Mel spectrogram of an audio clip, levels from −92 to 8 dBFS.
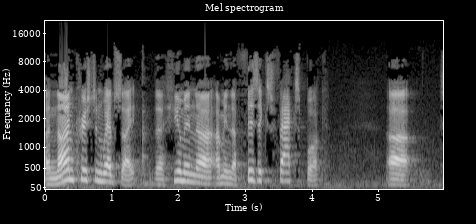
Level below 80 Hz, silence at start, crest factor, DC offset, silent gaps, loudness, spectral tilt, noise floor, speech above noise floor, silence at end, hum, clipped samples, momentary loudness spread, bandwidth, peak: -54 dBFS; 0 s; 18 dB; under 0.1%; none; -16 LUFS; -4 dB/octave; -48 dBFS; 32 dB; 0 s; none; under 0.1%; 14 LU; 12.5 kHz; 0 dBFS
